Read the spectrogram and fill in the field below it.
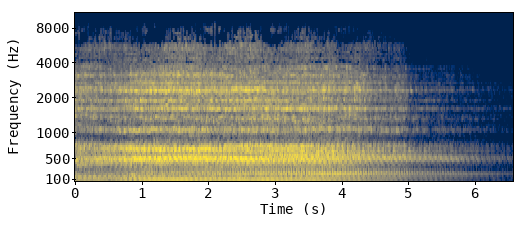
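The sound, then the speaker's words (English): A heavy truck engine drones steadily at a low, straining pitch as it labors through snow drifts, holding loud for several seconds before easing off and fading slightly toward the end. “going's really getting rough, even for Big Brute. Nothing to worry about, pal. I still have two lower gears to shift into.”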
